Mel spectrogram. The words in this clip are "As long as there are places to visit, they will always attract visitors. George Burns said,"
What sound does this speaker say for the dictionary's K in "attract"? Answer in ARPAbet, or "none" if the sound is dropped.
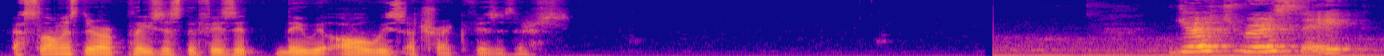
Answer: K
